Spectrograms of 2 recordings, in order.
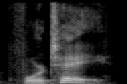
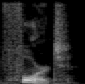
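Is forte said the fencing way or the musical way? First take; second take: musical; fencing. First: It is said in the musical pronunciation. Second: It is said in the fencing pronunciation. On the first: It is the musical term for playing loudly. The speaker calls it wrong. "most of us mispronounce this word by saying forte" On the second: It names the strong half of a blade. The speaker calls it right. "The strong half of the blade is called the forte"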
